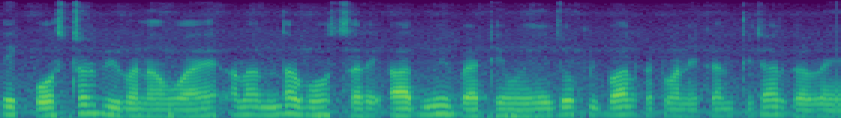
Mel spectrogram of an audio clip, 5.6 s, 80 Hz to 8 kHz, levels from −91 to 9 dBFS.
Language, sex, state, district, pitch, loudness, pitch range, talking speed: Hindi, male, Uttar Pradesh, Shamli, 130 Hz, -19 LUFS, 120-145 Hz, 245 wpm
